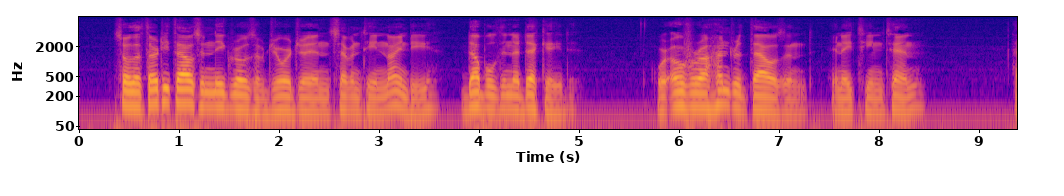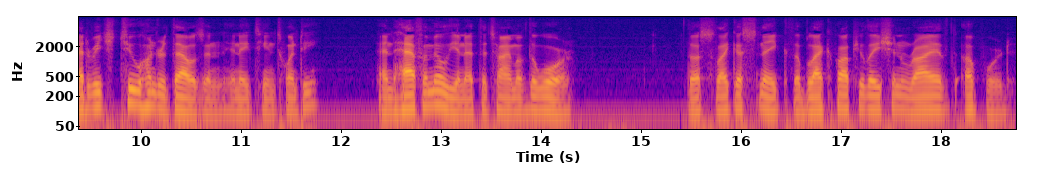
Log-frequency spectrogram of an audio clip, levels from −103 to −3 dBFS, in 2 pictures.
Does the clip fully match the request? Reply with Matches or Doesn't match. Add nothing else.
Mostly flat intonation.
Doesn't match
